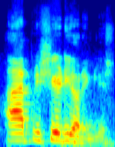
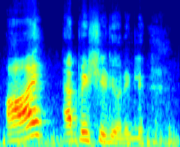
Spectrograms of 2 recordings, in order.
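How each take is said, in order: First: Slow, clear model sentence; I appreciate your English said slowly; slow model line. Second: Very slow, drawn-out sentence; I appreciate your English drawn out very slowly; very slow model line. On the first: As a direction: say it slowly for learners. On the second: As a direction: stretch every word. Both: Shown as a demonstration.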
